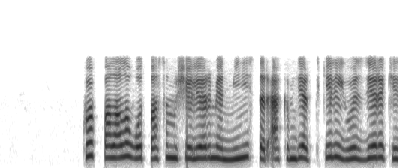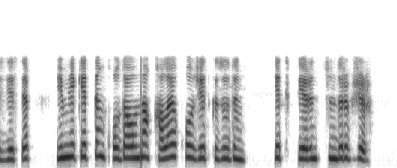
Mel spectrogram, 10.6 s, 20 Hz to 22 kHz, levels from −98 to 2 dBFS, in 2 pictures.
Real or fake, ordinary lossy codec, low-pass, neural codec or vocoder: real; none; 5.4 kHz; none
